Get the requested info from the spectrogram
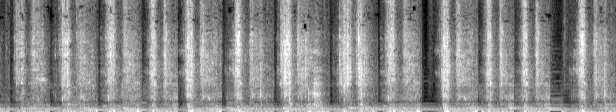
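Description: Knife chopping mint leaves on a wooden cutting board in quick, even strokes, about four to five a second, over soft background music.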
